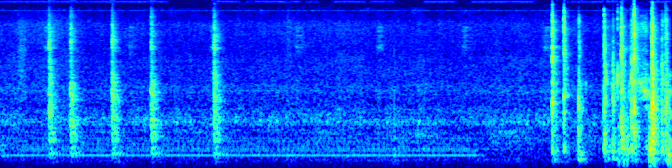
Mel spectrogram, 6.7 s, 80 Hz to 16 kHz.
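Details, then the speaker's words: Commodore SFD-1001 IEEE single disk drive on a Commodore 8296, working after a swap of three chips, saving a program to disk: a handful of sharp, uneven head-stepping ticks, then quiet; normal floppy drive head stepping. "we're going to try and save this program on the disk it's been a while but I think that should do it"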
